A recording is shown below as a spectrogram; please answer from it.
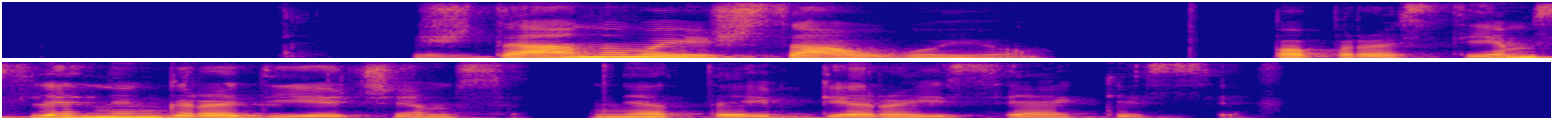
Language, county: Lithuanian, Šiauliai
